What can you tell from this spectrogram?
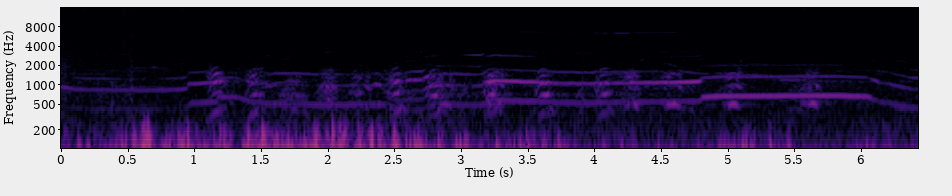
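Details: Several gray wolves howl together in long, wavering tones that step up and down over a low rumble. They are heard at first faint and very distant, then closer, during a wolf watch in Turkey while guarding Kangal dogs grow tense.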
